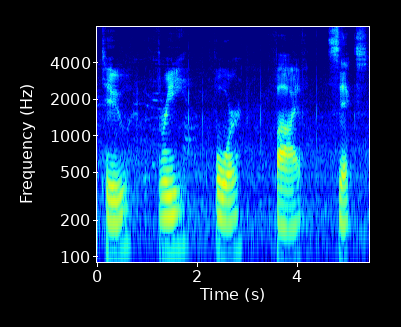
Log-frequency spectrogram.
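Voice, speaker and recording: A man's voice: on the low side, mellow, slight background noise. A man working methodically through a math lesson as a teacher, patiently prompting students with questions. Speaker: high school algebra teacher.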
